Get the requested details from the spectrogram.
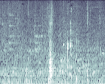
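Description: A marker taps down on a table.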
